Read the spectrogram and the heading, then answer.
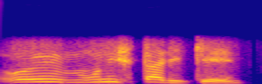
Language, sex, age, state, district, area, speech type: Bengali, female, 45-60, West Bengal, Hooghly, urban, conversation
